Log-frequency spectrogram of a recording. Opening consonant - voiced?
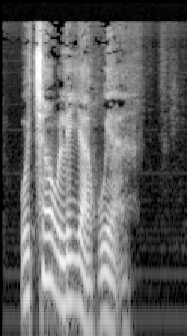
yes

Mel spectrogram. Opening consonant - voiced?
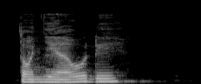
no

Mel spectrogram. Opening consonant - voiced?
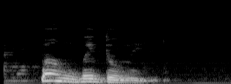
no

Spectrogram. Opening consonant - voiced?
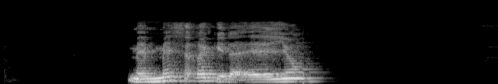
yes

